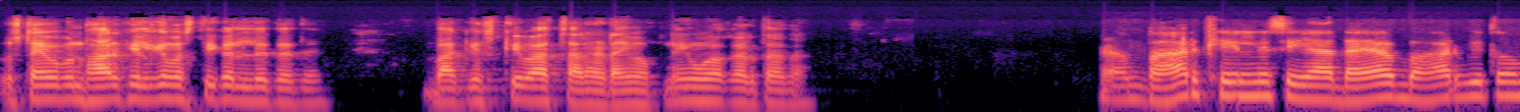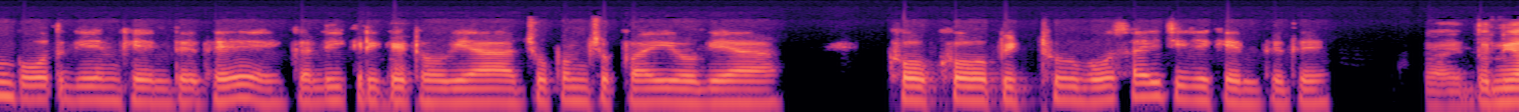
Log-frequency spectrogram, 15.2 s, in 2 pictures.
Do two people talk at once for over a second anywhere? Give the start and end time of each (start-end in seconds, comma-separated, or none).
none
